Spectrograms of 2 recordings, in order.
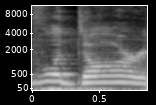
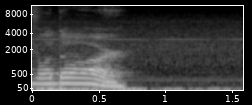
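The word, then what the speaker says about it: Vladař: Yeah, Dan Vladar. Or Vladosh, I think is how his name's pronounced in Czech.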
